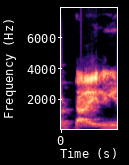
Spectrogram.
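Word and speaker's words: ptyalin: अगर टाइलिन को इंग्लिश में लिखना है तो इस तरह से लिखा जाता है, पी यहाँ पर क्या होता है, साइलेंट होता है, तो टाइलिन होता है।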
